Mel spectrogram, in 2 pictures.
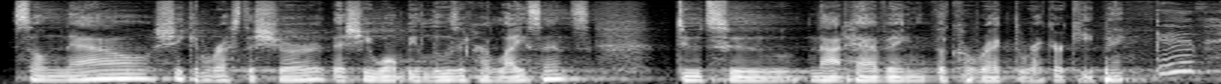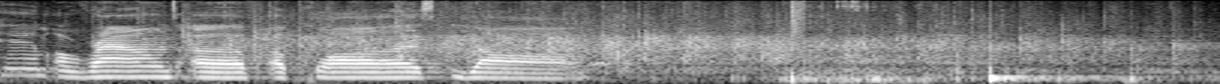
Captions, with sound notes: So now she can rest assured that she won't be losing her license due to not having the correct record keeping. - Give him a round of applause, you all. (audience applauding)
